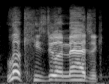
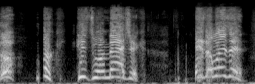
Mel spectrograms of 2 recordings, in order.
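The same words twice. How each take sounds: First: Mildly raised, pointing it out; a light touch of pretend amazement; staged alarm. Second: Very high, gasping mock alarm; fake shock. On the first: Penny pointing out a goblin to another, mild staged alarm. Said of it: "and she's like". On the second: Penny framing a goblin as a wizard, high exaggerated alarm. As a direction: squeal the accusation in pretend horror. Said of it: "and I'm like".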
